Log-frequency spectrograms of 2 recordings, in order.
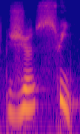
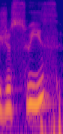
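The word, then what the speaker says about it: je suis: i am we say je sui as you all know that in french we don't pronounce the last alphabet so we don't say just swiss we say and if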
